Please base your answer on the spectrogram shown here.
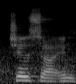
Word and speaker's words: N Vision 74: RN22e가 가까운 미래의 고성능 전기차를 상징하는 모델이었다면, '칠사'로 발음되는 N Vision 74는 장기적인 미래의 그림을 그리기 위한 수소연료전지 기반의 모델이죠.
